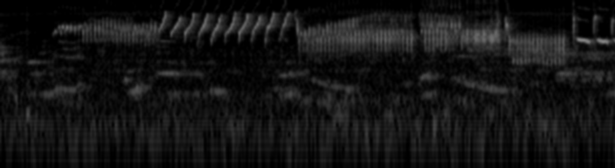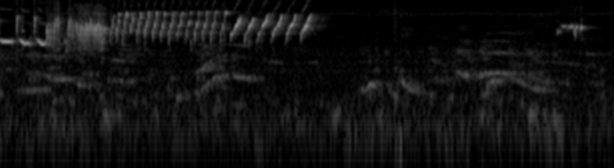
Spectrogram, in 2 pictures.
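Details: Canary song meant as a lure to get a young canary to start singing, loud and unbroken for about nine seconds. It switches between rapid ticking trills, buzzy rattles and rolling whistled runs, then drops to scattered quiet chirps and one short burst.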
